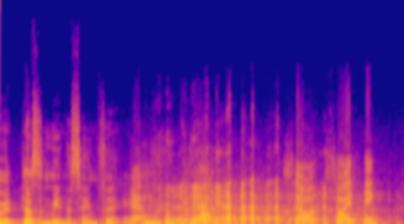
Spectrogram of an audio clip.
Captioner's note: audience laughs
